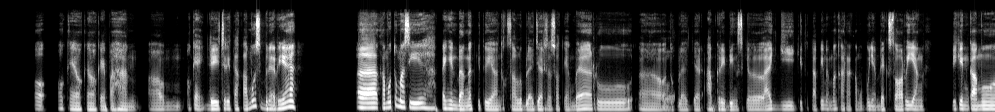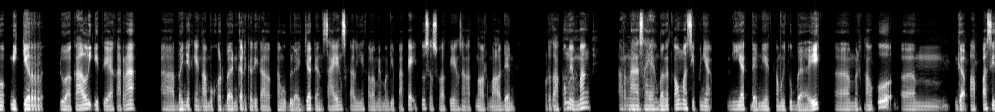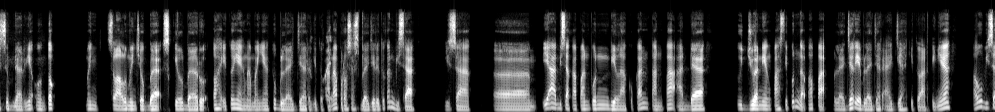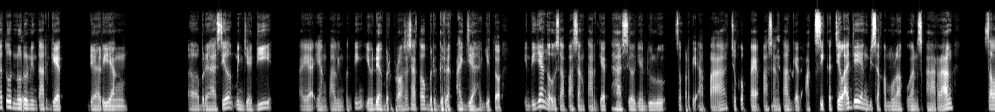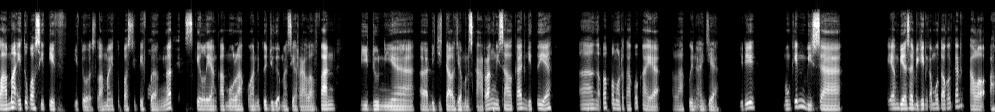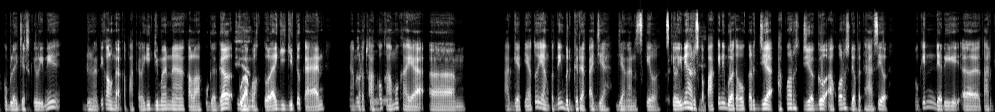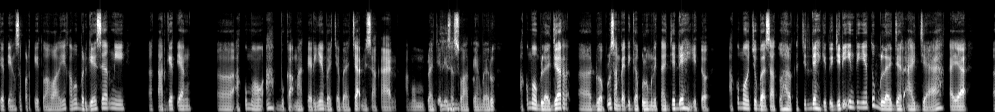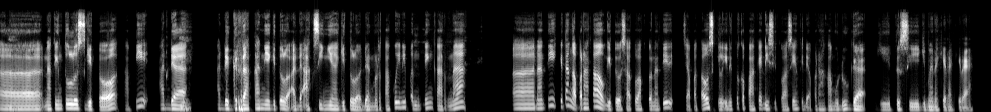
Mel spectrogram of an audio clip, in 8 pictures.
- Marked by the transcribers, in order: in English: "upgrading skill"; in English: "backstory"; tapping; other background noise; in English: "skill"; unintelligible speech; unintelligible speech; in English: "skill"; in English: "skill"; in English: "skill, Skill"; unintelligible speech; in English: "nothing to lose"; in English: "skill"
- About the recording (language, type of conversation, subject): Indonesian, advice, Bagaimana cara saya tetap bertindak meski merasa sangat takut?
